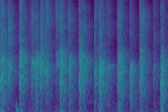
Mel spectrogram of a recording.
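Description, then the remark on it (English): An audience at a church service claps for the Holy Spirit together in a steady, rapid rhythm, many hands producing sharp, bright, loud bursts that overlap into a continuous patter with no voices. “Oh, clap for the Holy Spirit.”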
